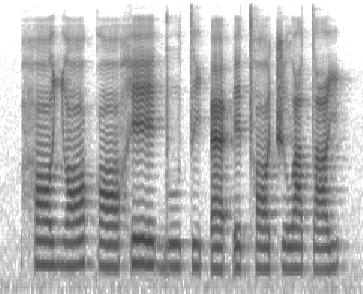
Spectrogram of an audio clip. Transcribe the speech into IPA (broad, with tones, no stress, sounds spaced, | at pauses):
h ɒː˨ ʎ ɒː˨˦ k ɒː˨ h eː˦˨ ɡ uː˨ t i˨ ʔ æ˨ ʔ e˨ tʰ ɒː˨ t͡ʃ oː˨ tˤ i˨˦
